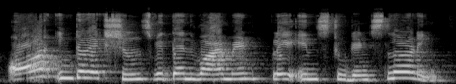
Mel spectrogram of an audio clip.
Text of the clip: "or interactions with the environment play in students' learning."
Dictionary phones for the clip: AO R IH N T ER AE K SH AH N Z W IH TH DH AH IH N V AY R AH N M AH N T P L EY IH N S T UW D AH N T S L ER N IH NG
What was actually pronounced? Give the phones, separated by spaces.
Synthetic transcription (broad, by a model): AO R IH N T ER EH K SH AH N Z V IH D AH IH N V AY AH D M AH N T P L EY IH N S T UW D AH N T S L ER N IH NG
